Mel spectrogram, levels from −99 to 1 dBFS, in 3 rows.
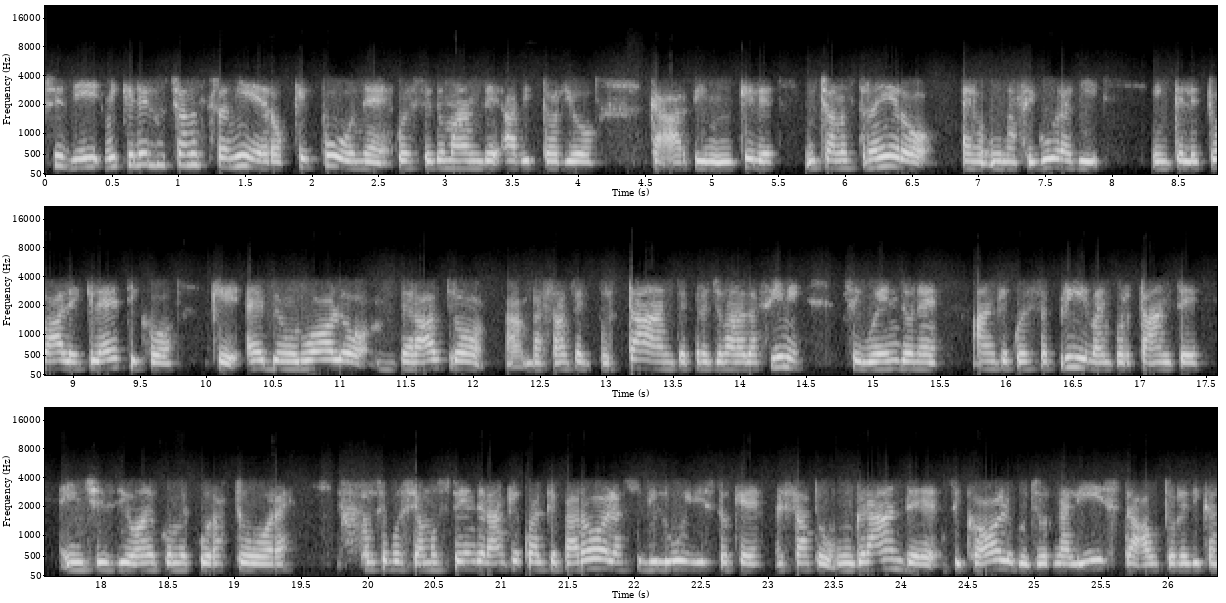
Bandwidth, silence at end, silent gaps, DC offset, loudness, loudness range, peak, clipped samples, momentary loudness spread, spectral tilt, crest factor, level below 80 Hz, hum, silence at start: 4.3 kHz; 0 s; none; under 0.1%; -20 LUFS; 1 LU; -4 dBFS; under 0.1%; 5 LU; -6.5 dB/octave; 16 dB; -74 dBFS; none; 0 s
